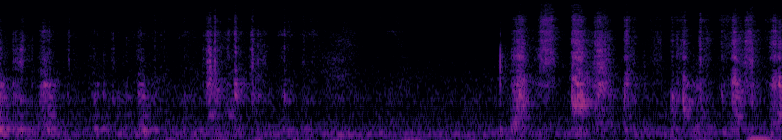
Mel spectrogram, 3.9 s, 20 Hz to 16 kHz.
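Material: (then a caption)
Coated paper. A wooden stylus scratches fine lines into a flat, black-coated scratch art card, about A4 size, resting on a table. Soft, bright rasping strokes come in quick bursts, faint through the first half and then louder and sharper in the second half.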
